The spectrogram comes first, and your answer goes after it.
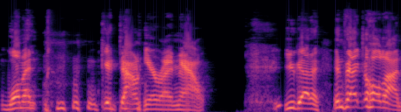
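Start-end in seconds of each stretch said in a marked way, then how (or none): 0.0-3.2 put-on bossy, demanding tone. Husband acting out how he'd normally order his wife, mock-demanding order. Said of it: "I would be far more demanding".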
